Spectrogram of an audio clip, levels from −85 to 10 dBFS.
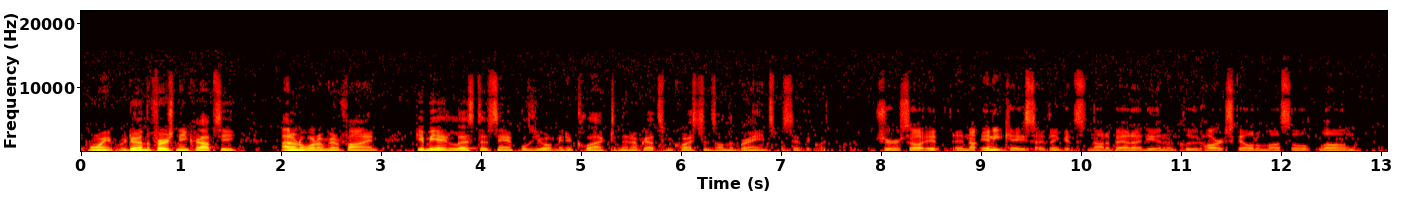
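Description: Speech affected throughout by overdone noise removal: an over-aggressive noise reducer pulls bands near its noise estimate down, leaving a lowered background that breaks up into twinkling specks.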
